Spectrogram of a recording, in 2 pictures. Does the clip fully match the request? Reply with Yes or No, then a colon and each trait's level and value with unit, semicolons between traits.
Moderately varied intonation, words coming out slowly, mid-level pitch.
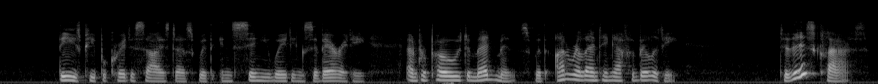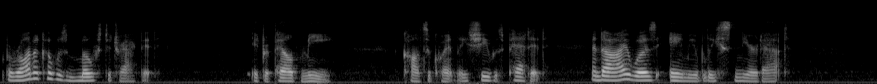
Yes: average, 4.8 semitones; slow, 115 wpm; medium, 170 Hz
